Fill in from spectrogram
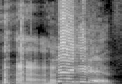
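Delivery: slow, stretched "Negative!"; hammed-up slow soldier call; drawn-out mock shout. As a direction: drag the word out like a soldier. Repeats the mock soldier reply.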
